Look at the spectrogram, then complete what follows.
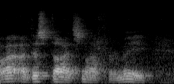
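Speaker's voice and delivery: ordinary delivery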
